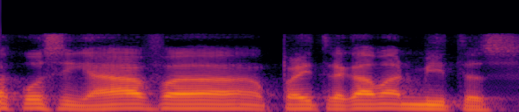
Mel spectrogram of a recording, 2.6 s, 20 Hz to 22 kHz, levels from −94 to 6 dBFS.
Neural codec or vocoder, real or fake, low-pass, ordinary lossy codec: codec, 24 kHz, 0.9 kbps, DualCodec; fake; 7.2 kHz; none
